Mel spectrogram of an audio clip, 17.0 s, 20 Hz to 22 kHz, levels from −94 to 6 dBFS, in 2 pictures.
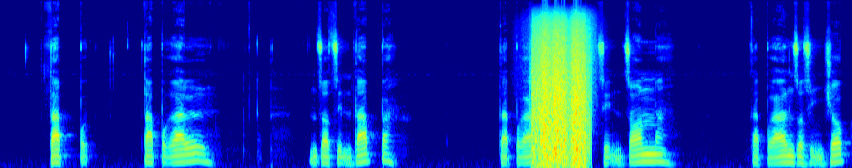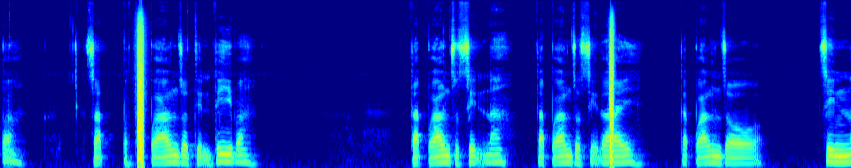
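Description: Bursts of static swish across the speech at 5.09 to 6.13 s, 9.82 to 10.03 s, and 14.57 to 14.70 s just after "thap gal nzo". These are wireless microphone noise hits: the FM radio link fades as reflections cancel, letting receiver noise rise over the voice.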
